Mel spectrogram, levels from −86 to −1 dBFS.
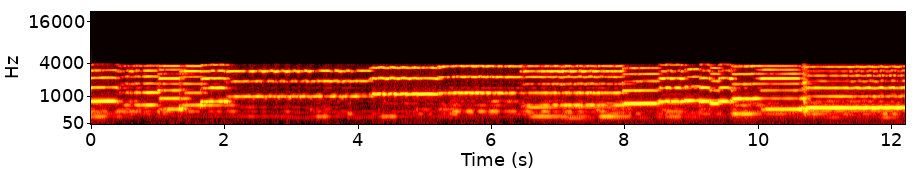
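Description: A noise suppressor applied to music or sounds runs through the whole clip. A processor designed for speech treats sustained tones, ambience and decaying tails as noise and keeps pulling them down, while onsets get through. The result is a gain that swings by about 5 dB, so held material pumps and thins, and tails collapse sooner than they should. The narrow band, with nothing above 4 kHz, points to a G.711 mu-law call path at 64 kbps.

Between 2.82 and 3.46 s there is a sound cut by the noise suppressor. Here the suppressor judges the audio as noise and attenuates it more heavily than its surroundings, with the deepest drop reaching about 8 dB. Roughly half a second of that span is affected. The sound sinks in level.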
